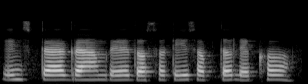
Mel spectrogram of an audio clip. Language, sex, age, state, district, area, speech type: Odia, female, 45-60, Odisha, Ganjam, urban, read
